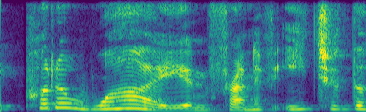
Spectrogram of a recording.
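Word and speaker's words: yī: these correctly put a y in front of each of the final sounds the first one Yi is similar to the E in he in Chinese Yi means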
